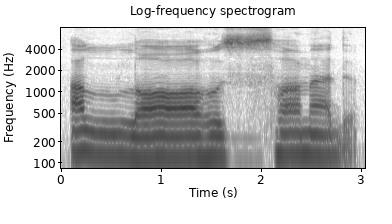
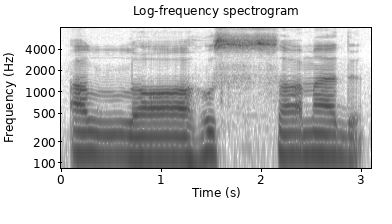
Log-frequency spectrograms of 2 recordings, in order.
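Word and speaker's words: اللَّهُ الصَّمَدُ: আল্লাহুস সামাদ এভাবে উচ্চারণ করতে হবে। আল্লাহুস সামাদ।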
